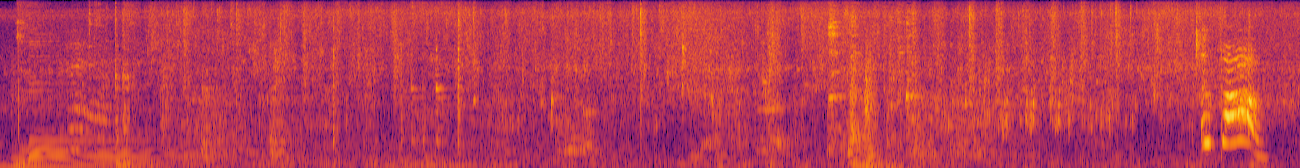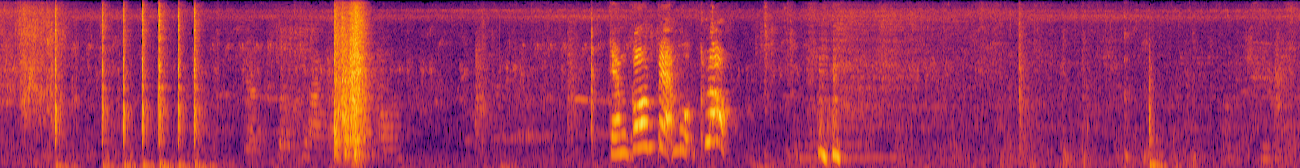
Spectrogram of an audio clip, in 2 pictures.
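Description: Beaten egg frying in a pan with a steady sizzle, a metal spoon scraping and tapping against the pan in a run of clicks through the middle, and short bursts of voices.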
